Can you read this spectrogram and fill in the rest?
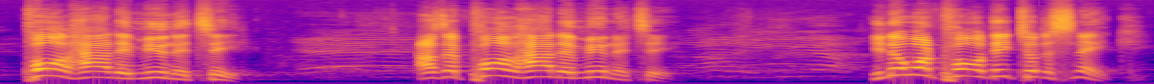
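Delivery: loud, driving pulpit delivery; full-voiced sermon proclamation; preaching at full force. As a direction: preach it out to the room. Preacher raising voice to congregation.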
